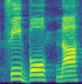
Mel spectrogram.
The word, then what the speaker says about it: Fibonacci: John, as a resident Italian, you'll need to pronounce it Fibonacci.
